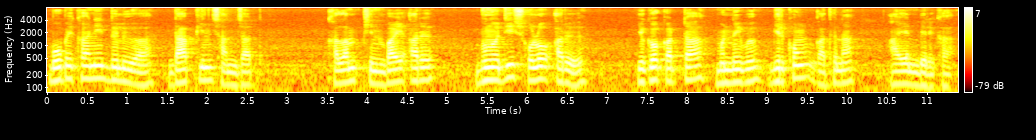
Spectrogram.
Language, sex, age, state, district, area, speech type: Bodo, male, 30-45, Assam, Kokrajhar, rural, read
